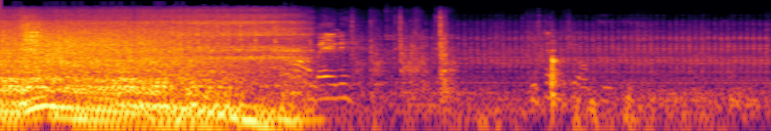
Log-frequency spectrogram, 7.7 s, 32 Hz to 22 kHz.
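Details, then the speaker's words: 1970 Ford F-250 V8 field find, first start attempt with electric fuel pump on and new fuel: runs strongly about three seconds then revs sag and it dies with a few clunks; owner suspects weak fuel pump, carburetor needs work; stalls after starting. "that okay make sure you guys are seeing all this good oh yeah and that fuel pump's not strong enough we'll see didn't like that"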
